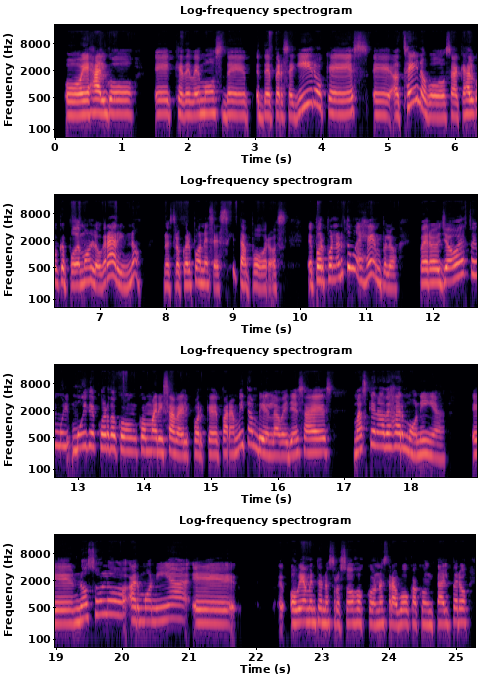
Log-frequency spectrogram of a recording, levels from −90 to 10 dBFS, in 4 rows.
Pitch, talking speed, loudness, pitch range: 230 Hz, 165 wpm, -24 LUFS, 210-265 Hz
